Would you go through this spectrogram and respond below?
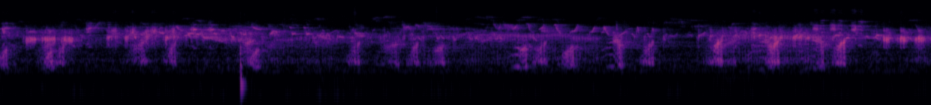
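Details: Dawn chorus of frogs at a small forest-edge lake among calamus and water lilies: bursts of harsh, rattling croaks come fast and irregular, fading midway and swelling again, with birdsong mixed through.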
